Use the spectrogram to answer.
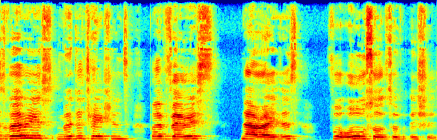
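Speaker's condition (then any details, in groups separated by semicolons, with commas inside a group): Cerebral palsy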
